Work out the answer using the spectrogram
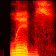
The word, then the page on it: lives: American English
